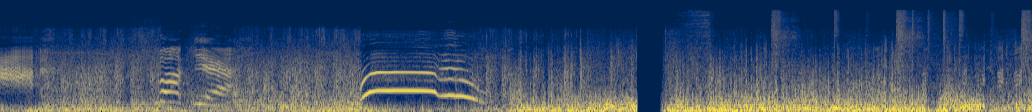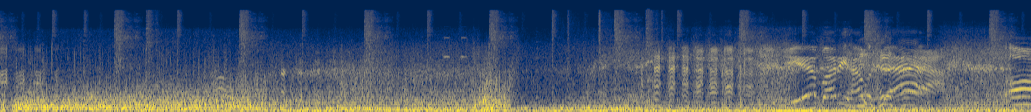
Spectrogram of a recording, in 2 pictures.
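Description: Wind buffeting a helmet or hand camera's microphone under an open tandem parachute. A man's excited shouts come in the first few seconds, with one long, held whoop about four seconds in. The sound cuts out for a moment about six seconds in, then the heavy, crackling wind rumble continues.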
